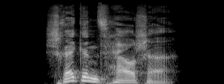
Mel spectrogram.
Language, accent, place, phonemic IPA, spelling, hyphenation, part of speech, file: German, Germany, Berlin, /ˈʃʁɛkn̩sˌhɛʁʃɐ/, Schreckensherrscher, Schre‧ckens‧herr‧scher, noun, De-Schreckensherrscher.ogg
- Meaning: ruler who uses terror to govern; tyrant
